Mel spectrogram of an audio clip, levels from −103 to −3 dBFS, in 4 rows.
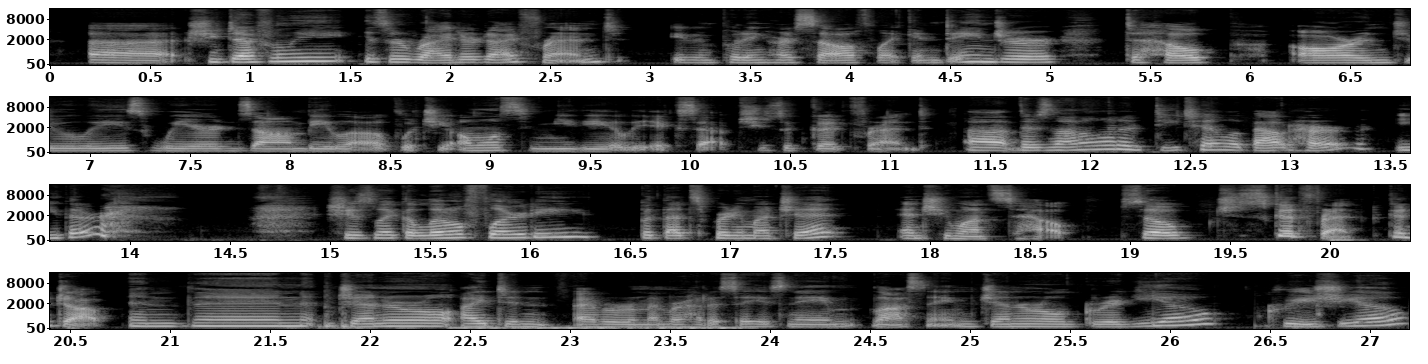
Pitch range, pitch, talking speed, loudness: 155-205 Hz, 180 Hz, 180 wpm, -35 LUFS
